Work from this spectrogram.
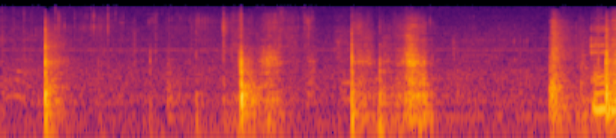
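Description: Knife cutting through tough mushroom centers on a board: several crisp, separate cuts at an uneven pace, close and fairly quiet.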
